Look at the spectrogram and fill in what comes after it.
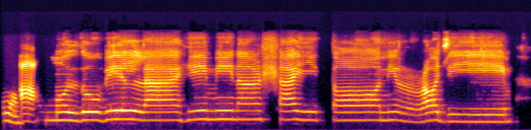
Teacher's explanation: Shinnya itu dia tafasi menyebar, tapi lidahnya dirilekkan gitu, jangan diangkat.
